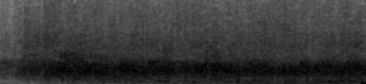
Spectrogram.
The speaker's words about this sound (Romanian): încă o dată aplauze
